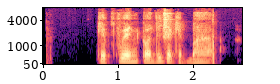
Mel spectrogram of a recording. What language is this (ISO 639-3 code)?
tha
